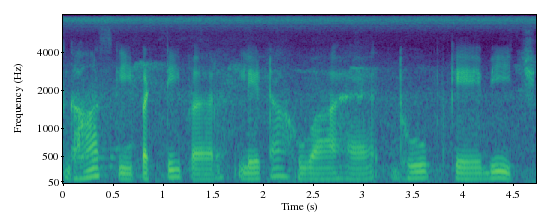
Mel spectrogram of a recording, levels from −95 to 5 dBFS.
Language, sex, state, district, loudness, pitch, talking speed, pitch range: Hindi, male, Chandigarh, Chandigarh, -25 LUFS, 100 Hz, 125 wpm, 100-115 Hz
